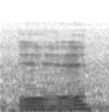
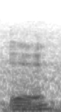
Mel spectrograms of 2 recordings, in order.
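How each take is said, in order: First: The vowel is drawn out slightly longer. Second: The vowel is said short and quick. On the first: "two of them together would be I" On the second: "one I would be pronounced I"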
